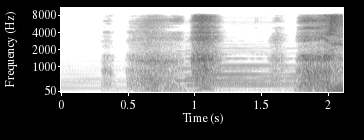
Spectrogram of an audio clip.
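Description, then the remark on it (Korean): Heavy, ragged breathing from a man, several loud breaths in quick succession, each a rough, airy rush that grows stronger toward the end, with no talking. “그의 숨소리는 점점 가파졌다.”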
